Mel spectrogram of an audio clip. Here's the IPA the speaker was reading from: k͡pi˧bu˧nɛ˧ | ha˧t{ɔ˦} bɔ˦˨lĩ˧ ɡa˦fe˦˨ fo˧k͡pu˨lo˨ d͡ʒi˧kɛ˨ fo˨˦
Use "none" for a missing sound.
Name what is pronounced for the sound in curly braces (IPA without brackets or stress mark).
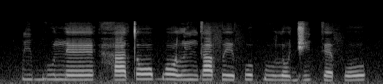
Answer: ɔ˦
